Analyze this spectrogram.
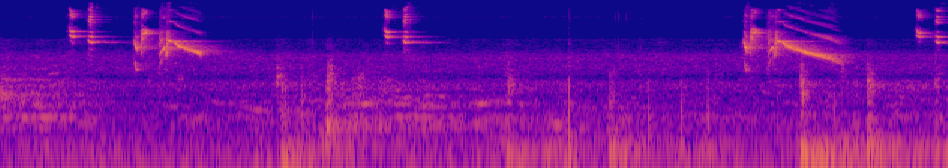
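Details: Untutored European goldfinch of the Maghreb type, in singing readiness and full of energy. Several short bursts of thin high chirps, each ending in a falling slurred whistle, with low thumps in between.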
